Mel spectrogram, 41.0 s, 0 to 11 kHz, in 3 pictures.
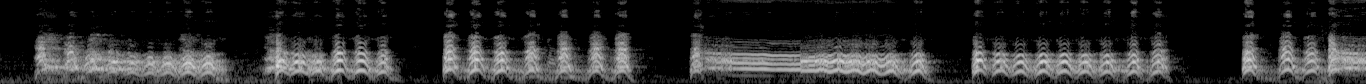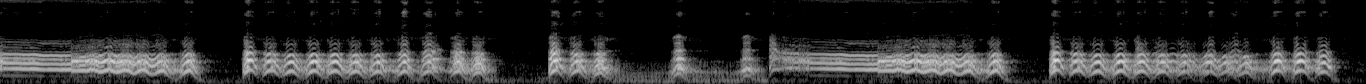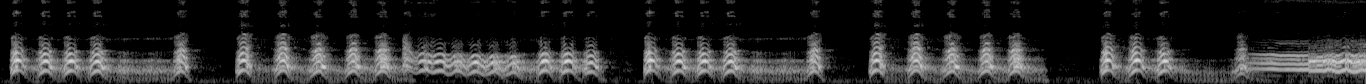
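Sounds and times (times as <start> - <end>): dog barking and yapping: 0.3 - 7.5, 8.1 - 11.8, 12.4 - 40.9
dog whining: 38.4 - 40.9.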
